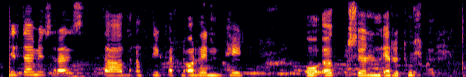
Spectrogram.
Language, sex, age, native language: Icelandic, female, 18-19, Icelandic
